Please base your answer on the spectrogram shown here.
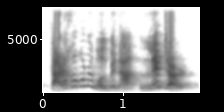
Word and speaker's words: letter: different of strongly generally whenever they see Double T they pronounce it as D so letter letter l e t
